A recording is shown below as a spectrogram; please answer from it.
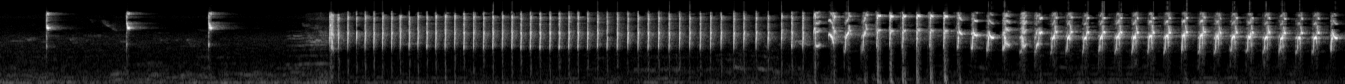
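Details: Lovebirds voicing nonstop: a few sharp separate chirps, then a fast, steady rattling chatter of rapid repeated notes running continuously for several seconds.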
